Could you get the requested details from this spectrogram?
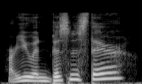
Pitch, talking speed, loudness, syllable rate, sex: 205 Hz, 210 wpm, -16 LUFS, 8.0 syllables/s, female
